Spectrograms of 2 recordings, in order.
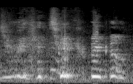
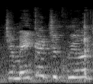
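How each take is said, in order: First: Names said through a laugh; laughing at the silly names. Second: Said in the usual way. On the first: Shown as a demonstration. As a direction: giggle the names out. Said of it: "repeats the names, laughing". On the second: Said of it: "repeats the names, trying out".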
